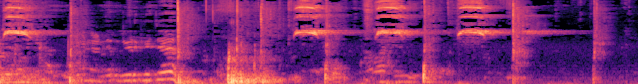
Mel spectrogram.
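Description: Sharp knocks of single sticks striking in a sparring bout: a handful of hits, roughly a second apart.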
